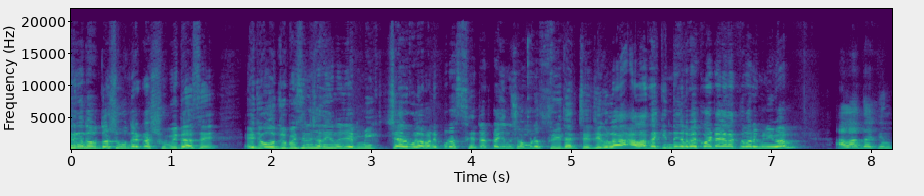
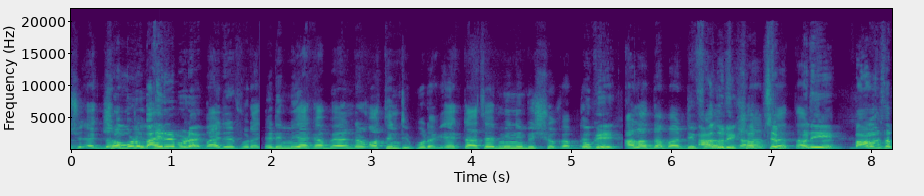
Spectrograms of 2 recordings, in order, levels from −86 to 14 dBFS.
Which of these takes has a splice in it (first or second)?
second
